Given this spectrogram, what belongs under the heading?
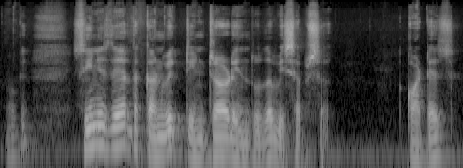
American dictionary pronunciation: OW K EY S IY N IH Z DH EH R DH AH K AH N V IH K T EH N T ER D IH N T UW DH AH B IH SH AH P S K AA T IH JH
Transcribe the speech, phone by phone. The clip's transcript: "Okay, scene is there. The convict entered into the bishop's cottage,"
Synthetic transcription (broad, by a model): OW K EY S IY N IH Z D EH R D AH K AH N V IH K T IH N T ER D IH N T UW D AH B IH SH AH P S K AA T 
